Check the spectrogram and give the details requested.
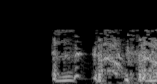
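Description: Two short, rough, voiced cough bursts in quick succession from an adult, close to throat clearing.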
